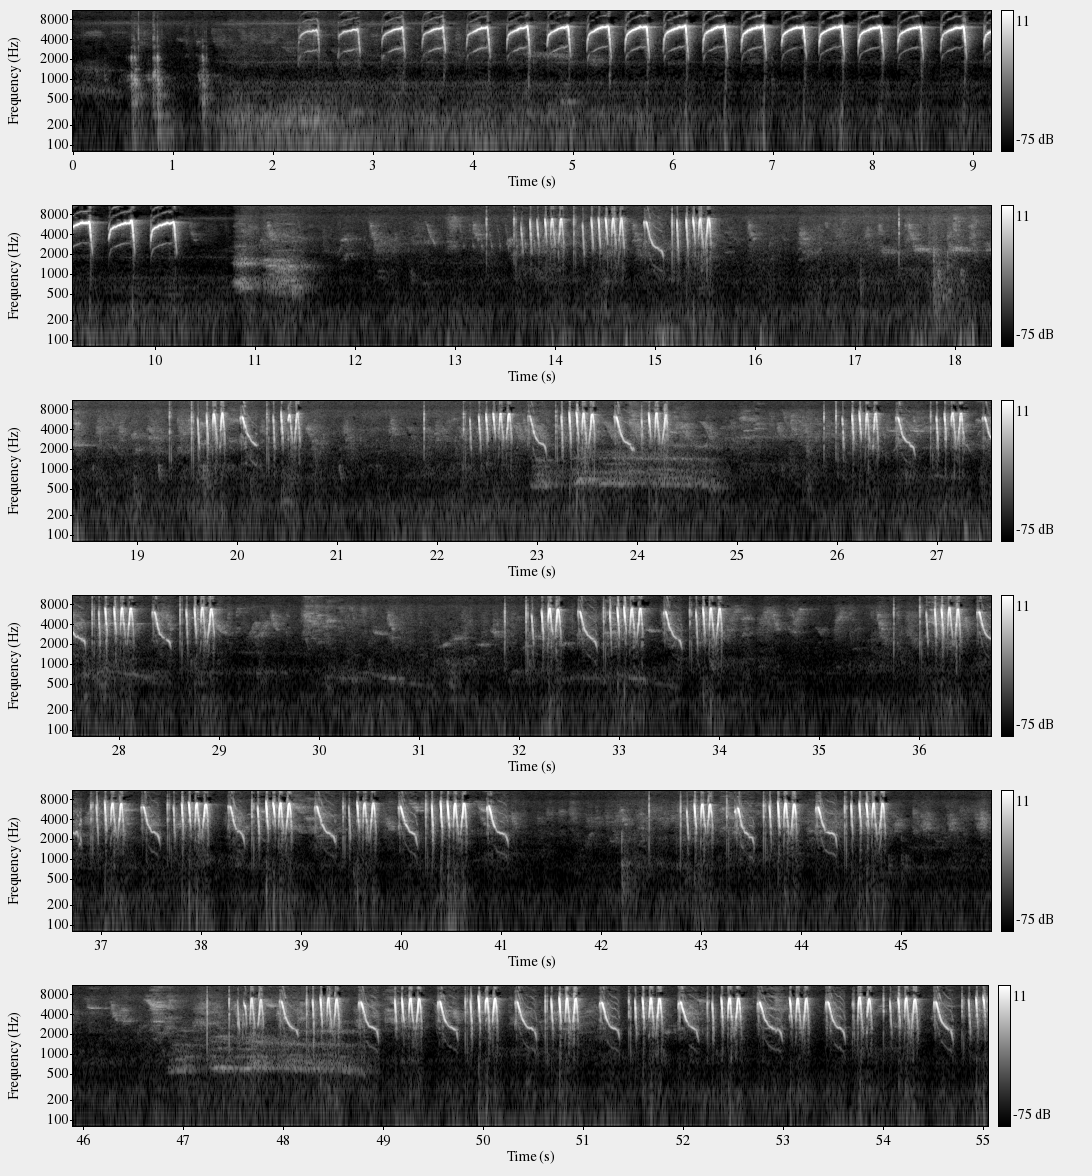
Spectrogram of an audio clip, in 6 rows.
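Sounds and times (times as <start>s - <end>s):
bird high-pitched chattering: 2.2s - 10.3s, 13.3s - 15.6s, 19.2s - 20.7s, 21.8s - 24.3s, 25.8s - 29.0s, 31.8s - 34.1s, 35.7s - 41.1s, 42.4s - 44.9s, 47.2s - 55.0s.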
